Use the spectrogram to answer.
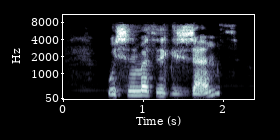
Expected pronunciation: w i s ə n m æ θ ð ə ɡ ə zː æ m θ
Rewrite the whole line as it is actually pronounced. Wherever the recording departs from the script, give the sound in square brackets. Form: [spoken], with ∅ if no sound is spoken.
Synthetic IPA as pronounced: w i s ə n m æ θ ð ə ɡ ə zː æ m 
